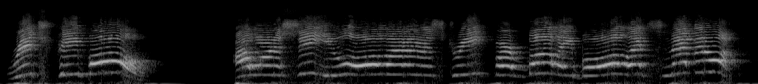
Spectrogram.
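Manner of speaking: shrill, very high, loud hollered call. Retelling how he hollers at the empty street early one sunday morning. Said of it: "And he hollers".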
